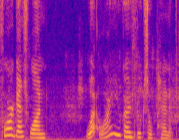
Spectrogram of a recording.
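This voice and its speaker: This is a put-on character voice that sounds female. It is high-pitched, with very wide pitch swings. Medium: dub. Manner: comedic, exasperated.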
